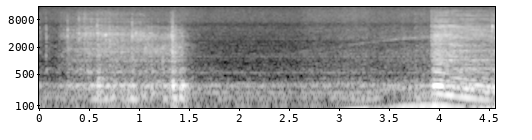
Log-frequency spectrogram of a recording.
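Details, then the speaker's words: Scrapyard HP IDE drive reading a CD: a loud rising whir over a low, uneven rumble, like an unbalanced disc, and the whole drive moves. It reads the autorun, but the cause is unknown and needs opening up. "oh stop stop stop something is not right okay I guess the CD is okay but I don't think I want to use this drive for any of my original CDs or any CDs for that matter"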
